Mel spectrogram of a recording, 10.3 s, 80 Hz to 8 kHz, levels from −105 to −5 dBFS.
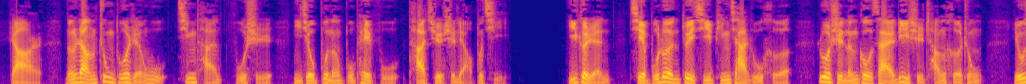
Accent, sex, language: native, male, Chinese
